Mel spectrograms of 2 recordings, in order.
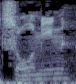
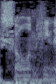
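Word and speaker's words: solanine: That green stuff, when it starts getting under the skin, it's a compound called solamine. I believe that's how it's pronounced. And that's actually what gives you a really bitter flavor. And actually, solamine is, if you have enough of it, it's actually poisonous.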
